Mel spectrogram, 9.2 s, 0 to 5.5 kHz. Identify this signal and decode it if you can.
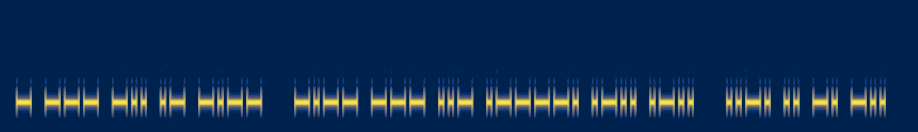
Morse code, heard as a keyed tone, about 25 wpm, 600 Hz. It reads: TODAY YOU'LL FIND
